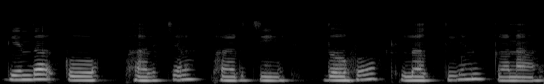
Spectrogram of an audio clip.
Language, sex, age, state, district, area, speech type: Santali, female, 18-30, West Bengal, Bankura, rural, spontaneous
